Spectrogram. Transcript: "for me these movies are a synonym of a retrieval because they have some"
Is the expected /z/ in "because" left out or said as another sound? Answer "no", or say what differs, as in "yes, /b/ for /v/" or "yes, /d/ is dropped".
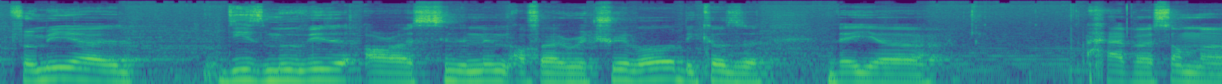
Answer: no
